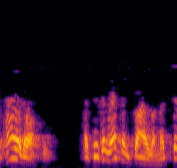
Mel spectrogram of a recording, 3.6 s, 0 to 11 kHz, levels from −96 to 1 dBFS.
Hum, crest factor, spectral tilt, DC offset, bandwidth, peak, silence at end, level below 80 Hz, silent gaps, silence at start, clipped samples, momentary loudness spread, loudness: none; 14 dB; -13 dB/octave; under 0.1%; 1.7 kHz; -8 dBFS; 0 s; -78 dBFS; 1.27-1.55 s; 0 s; under 0.1%; 15 LU; -22 LUFS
